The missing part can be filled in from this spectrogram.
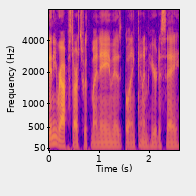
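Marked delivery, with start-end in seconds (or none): none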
